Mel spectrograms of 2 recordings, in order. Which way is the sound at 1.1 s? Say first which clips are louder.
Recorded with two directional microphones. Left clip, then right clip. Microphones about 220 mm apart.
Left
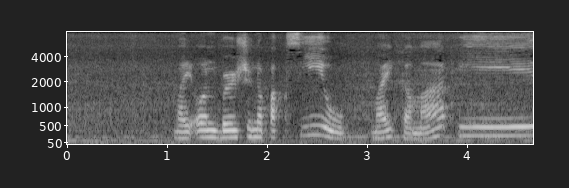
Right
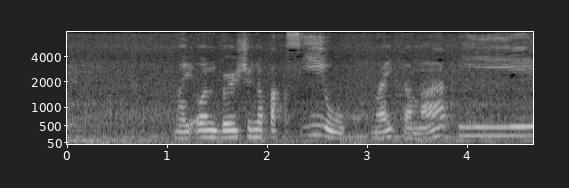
Left 3 dB; 10° left (ahead or behind).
